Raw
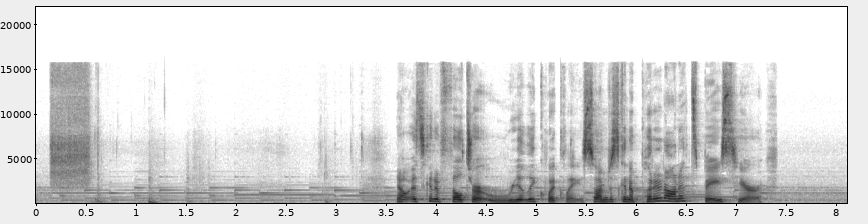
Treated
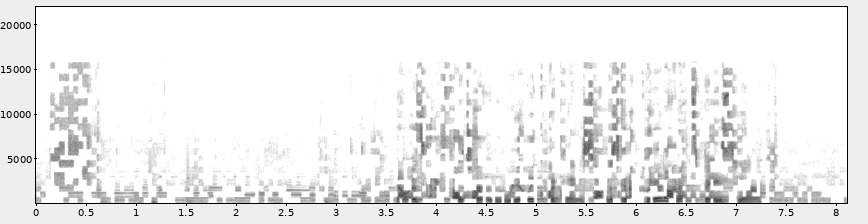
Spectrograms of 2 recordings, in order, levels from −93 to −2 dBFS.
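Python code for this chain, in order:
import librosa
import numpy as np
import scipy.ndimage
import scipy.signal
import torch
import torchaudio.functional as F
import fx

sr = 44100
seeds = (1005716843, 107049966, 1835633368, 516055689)

y = fx.spec_dropout(x, sr, seeds[0], share_pct=54)
y = F.gain(torch.from_numpy(y), -8.5).numpy()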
